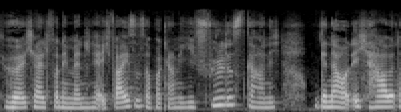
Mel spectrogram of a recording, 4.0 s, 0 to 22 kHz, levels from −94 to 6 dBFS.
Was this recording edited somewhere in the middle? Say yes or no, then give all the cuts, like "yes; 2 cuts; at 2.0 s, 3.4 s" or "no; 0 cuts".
yes; 1 cut; at 3.0 s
